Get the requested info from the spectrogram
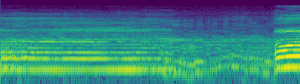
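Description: Hindustani classical vocal music: the male voice pauses, leaving the tanpura drone and a harmonium holding notes, then moving through a short stepped phrase. The voice comes back in on a loud held note about five and a half seconds in.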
